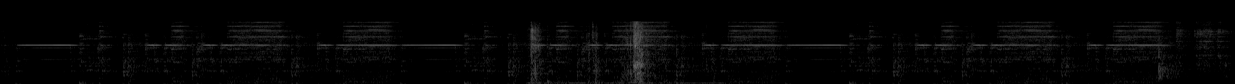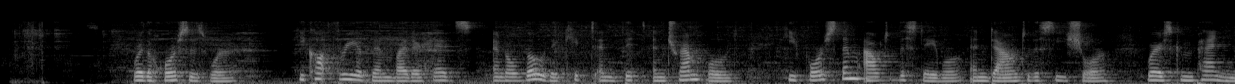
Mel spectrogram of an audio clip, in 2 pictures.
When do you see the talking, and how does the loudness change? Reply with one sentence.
You can hear the talking from 13.7 to 24.6 s, at a steady volume.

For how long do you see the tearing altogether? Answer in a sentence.
The tearing can be heard for 3 seconds in total.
